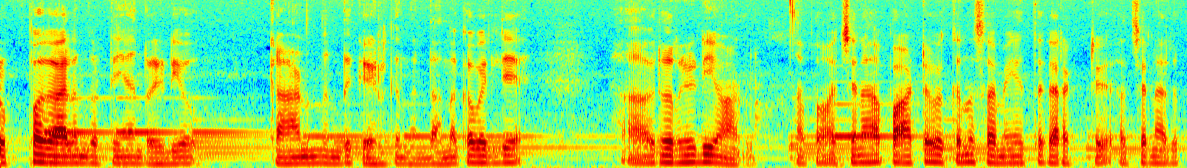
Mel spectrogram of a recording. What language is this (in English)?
Malayalam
